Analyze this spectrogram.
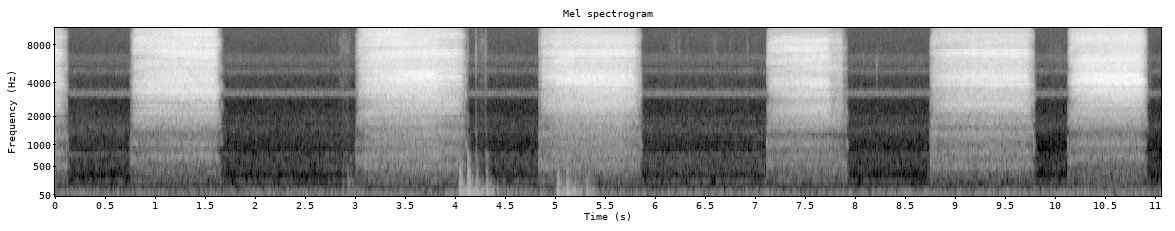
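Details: Barn owl nestling calling inside a nest box in Israel, 20 May 2021, a sibling in a brood of six hatched in spring; six harsh, breathy hissing bursts, each nearly a second long, about every two seconds, with two soft low thumps.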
